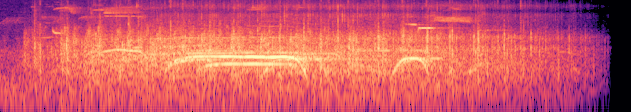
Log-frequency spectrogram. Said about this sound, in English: The entire group of Americans spontaneously clapped to his speech.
